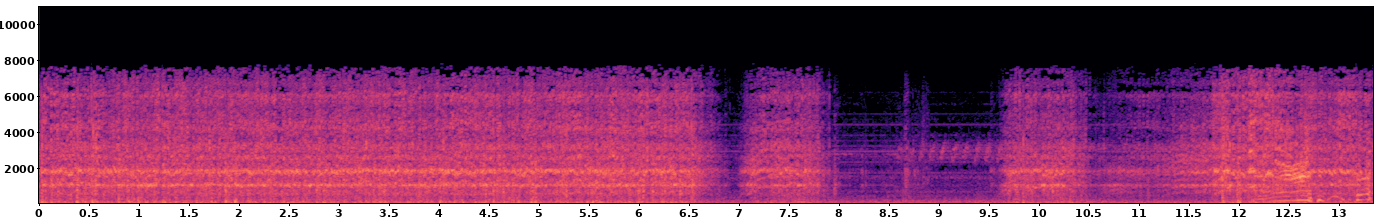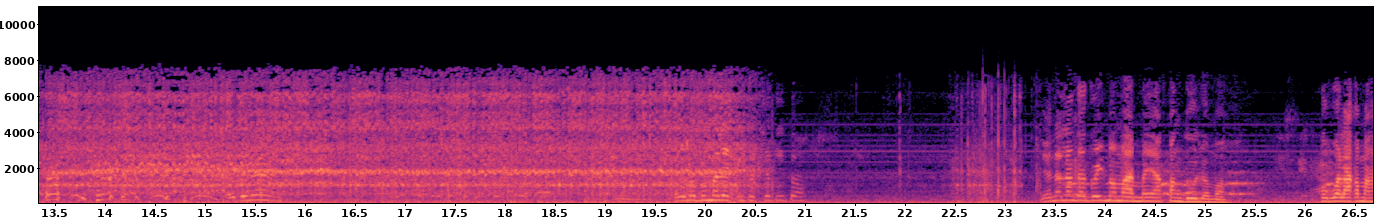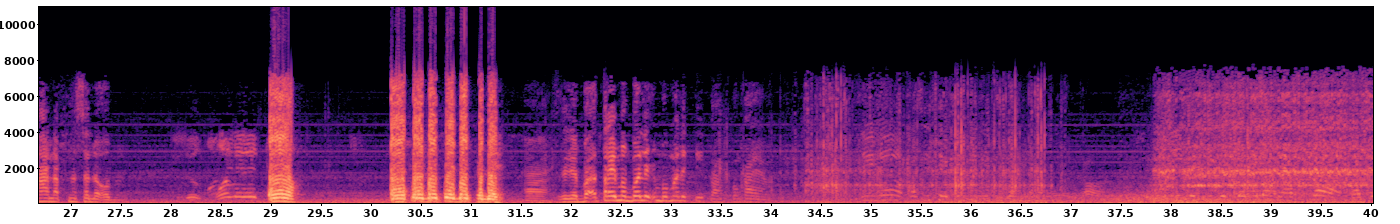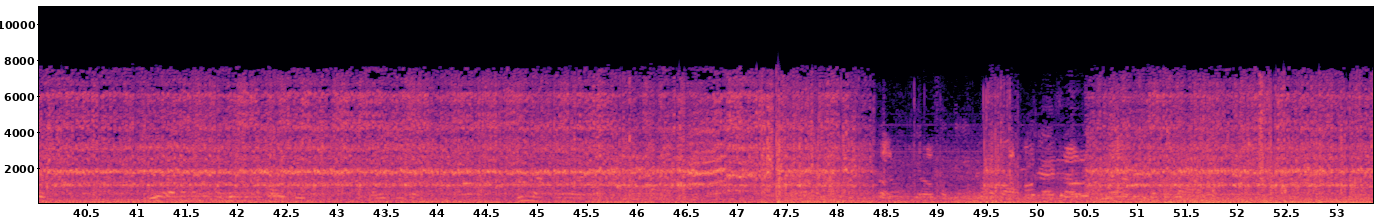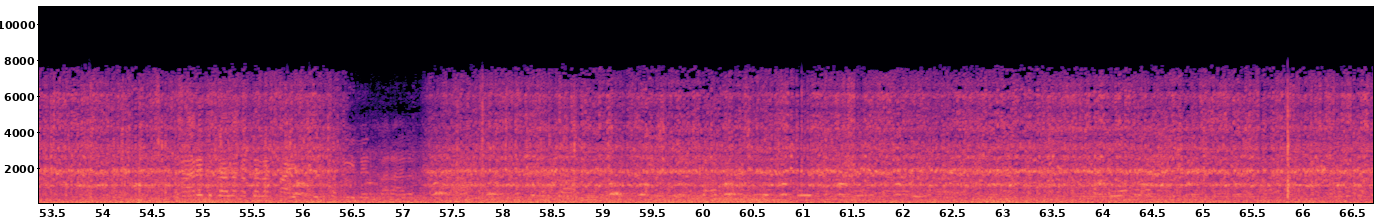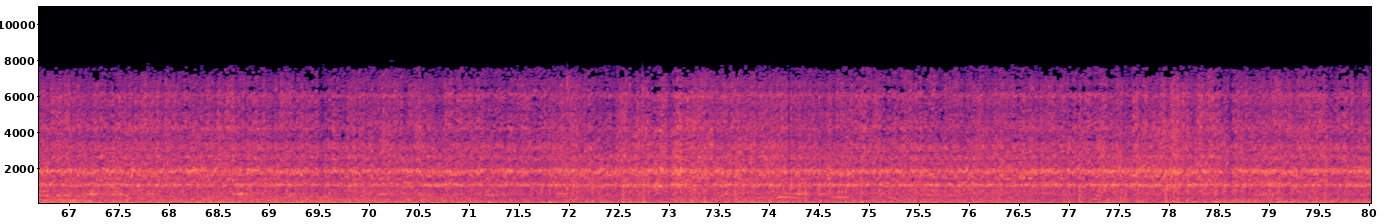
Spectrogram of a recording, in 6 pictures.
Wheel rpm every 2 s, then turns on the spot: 170, 160, 160, 90, 20, 80, 170, 160, 160, 160, 50, 20, 0, 0, 0, 0, 0, 30, 20, 150, 160, 160, 160, 160, 40, 90, 160, 160, 70, 160, 160, 160, 160, 160, 160, 160, 170, 160, 160, 170.
22-24 34-38 48-50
